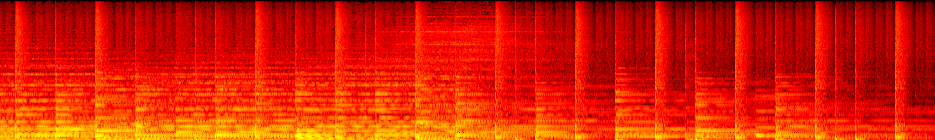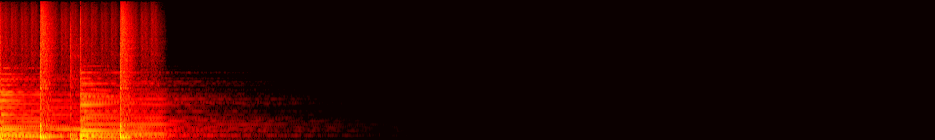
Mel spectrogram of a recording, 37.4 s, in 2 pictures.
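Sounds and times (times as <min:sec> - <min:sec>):
karaoke instrumental music: 0:00.0 - 0:22.0.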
